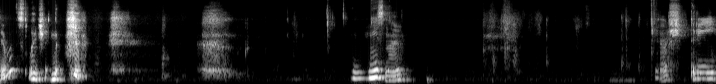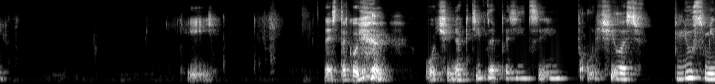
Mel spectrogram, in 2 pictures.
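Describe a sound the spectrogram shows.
A boy speaks with animation, close to a microphone, with pauses.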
